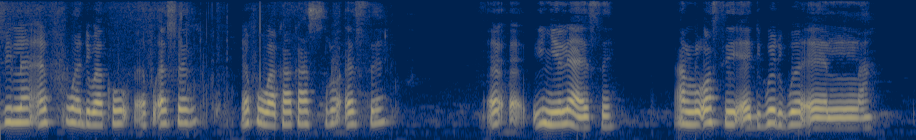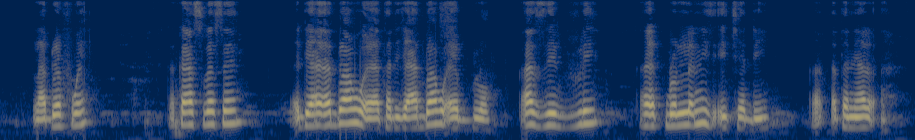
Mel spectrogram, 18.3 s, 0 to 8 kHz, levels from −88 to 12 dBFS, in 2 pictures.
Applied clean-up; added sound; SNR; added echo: none; none; none; none.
